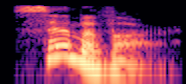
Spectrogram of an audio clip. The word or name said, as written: samovar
